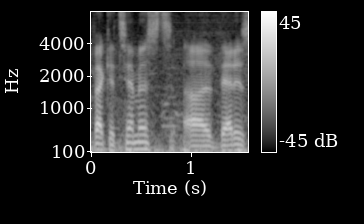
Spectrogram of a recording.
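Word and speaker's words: Veckatimest: now yeah yeah um the album is called veca timis uh that is how you pronounce it a lot of people having a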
